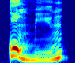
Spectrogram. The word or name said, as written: 共鸣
